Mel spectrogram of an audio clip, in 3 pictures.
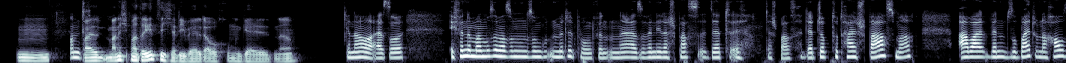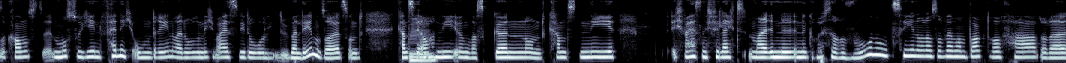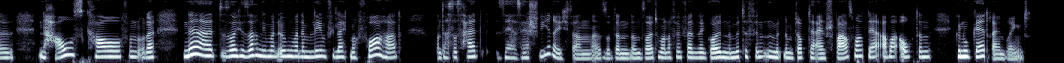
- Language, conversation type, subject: German, podcast, Kannst du von einem Misserfolg erzählen, der dich weitergebracht hat?
- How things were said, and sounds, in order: none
